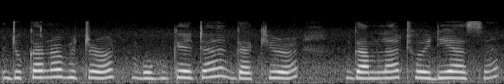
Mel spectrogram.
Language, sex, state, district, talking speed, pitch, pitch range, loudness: Assamese, female, Assam, Sonitpur, 95 wpm, 300 Hz, 290-320 Hz, -15 LUFS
